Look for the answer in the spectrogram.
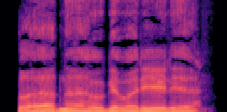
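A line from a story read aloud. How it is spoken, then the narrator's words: Grumbled. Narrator (Russian): проворчал Лажон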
